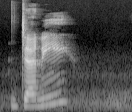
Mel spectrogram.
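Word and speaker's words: D'ni: Dunny is spelled D''Ni.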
